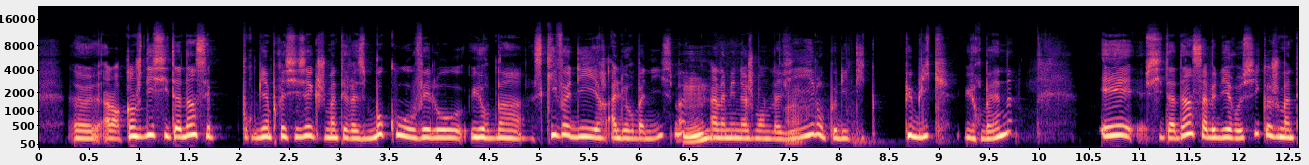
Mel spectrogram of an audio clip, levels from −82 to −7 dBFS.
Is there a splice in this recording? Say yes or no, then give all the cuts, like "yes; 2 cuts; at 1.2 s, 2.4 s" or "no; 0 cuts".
yes; 2 cuts; at 9.2 s, 11.1 s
